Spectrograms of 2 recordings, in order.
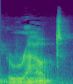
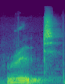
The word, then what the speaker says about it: route: 简单的翻译一下，你能不能推荐一下一个好的、挺流行的、挺火的路线？Um, so could you 就是能不能，and then recommend recommend 就是建议、推荐。Popular means 火、流行。um, 著名的 like that and then route so you can say route or route both are okay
